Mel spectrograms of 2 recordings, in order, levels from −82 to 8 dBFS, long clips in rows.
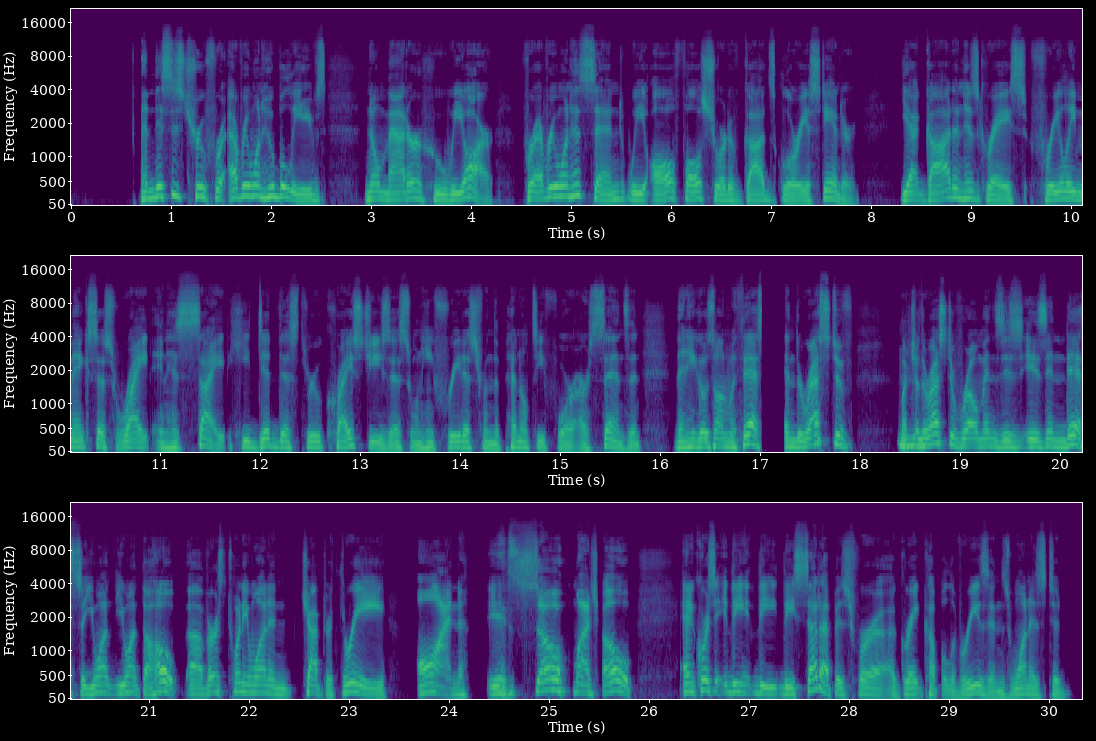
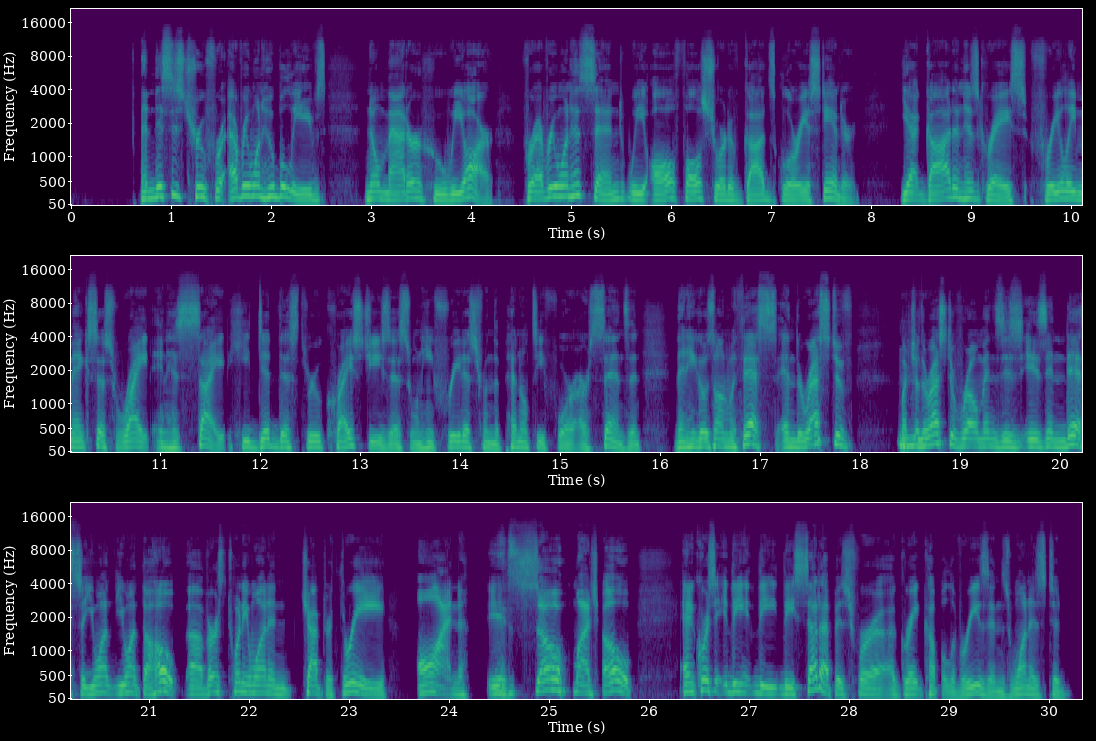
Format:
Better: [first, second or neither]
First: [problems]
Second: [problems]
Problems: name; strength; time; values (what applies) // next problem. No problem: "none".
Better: second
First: audio cutting out; at 17 s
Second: none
